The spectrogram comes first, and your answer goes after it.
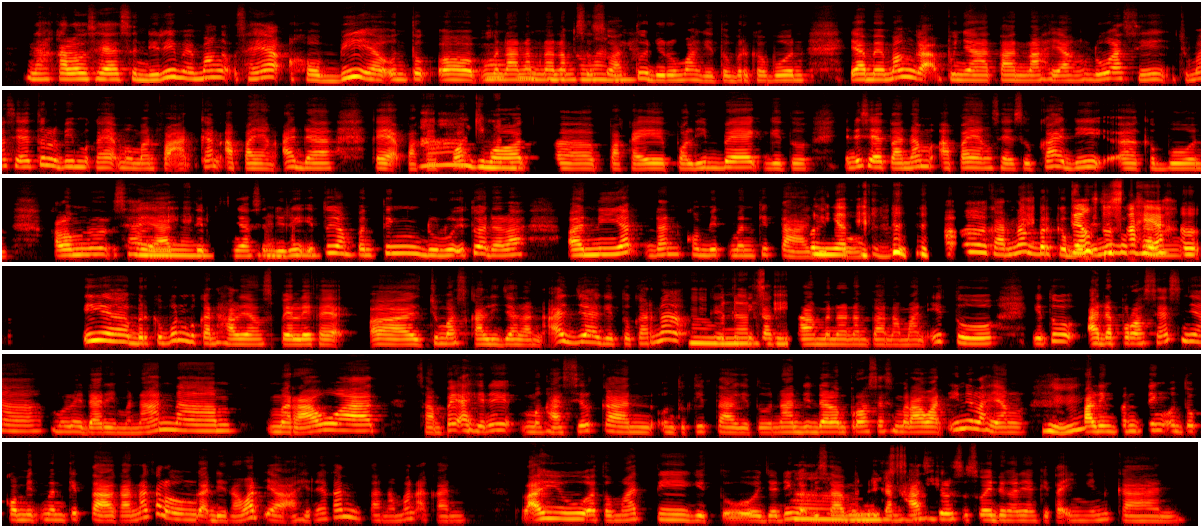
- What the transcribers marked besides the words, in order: in English: "polybag"; laughing while speaking: "ya"; chuckle
- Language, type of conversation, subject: Indonesian, podcast, Apa tips penting untuk mulai berkebun di rumah?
